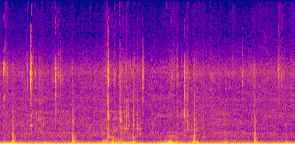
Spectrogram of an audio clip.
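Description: Lada Niva's engine running with a steady low drone, heard from inside the cabin as it drives a rough muddy track. Frequent short knocks and rattles cut through it, the loudest about three and a half seconds in.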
